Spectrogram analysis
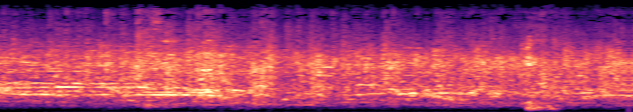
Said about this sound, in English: Can you clap your hands?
